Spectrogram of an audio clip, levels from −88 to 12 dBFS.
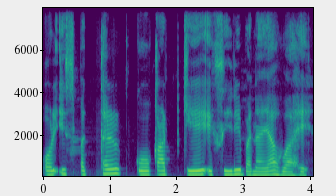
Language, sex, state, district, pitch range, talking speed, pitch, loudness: Hindi, female, Arunachal Pradesh, Papum Pare, 160-185 Hz, 160 wpm, 180 Hz, -15 LUFS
